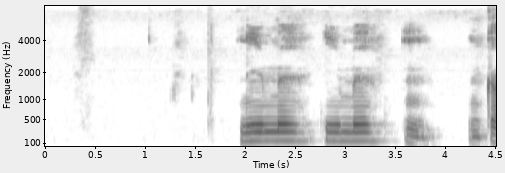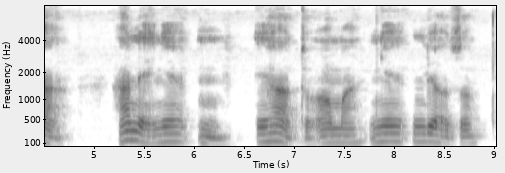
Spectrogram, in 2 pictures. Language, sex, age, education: Igbo, male, 30-45, tertiary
